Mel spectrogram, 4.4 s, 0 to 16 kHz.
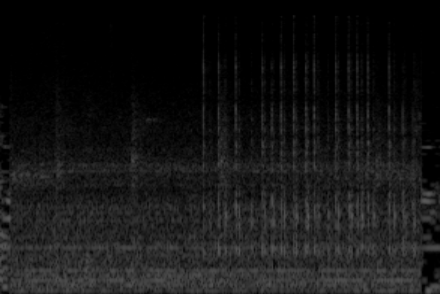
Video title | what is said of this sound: Mouse dengan banyak potensi! Dareu EM928 Review | Tetapi unit yang saya pakai saja sudah memiliki rattle. Bodinya sendiri pun memberikan suara rattle ketika dikocok.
